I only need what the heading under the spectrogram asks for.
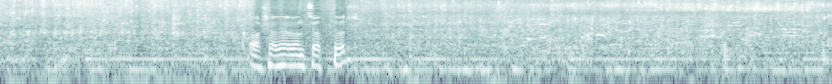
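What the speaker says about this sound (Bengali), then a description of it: "এখানেও একটা ঝর্ণা দেখতে পাচ্ছি" A park fountain splashes in a steady, full rush of falling water that holds throughout, with a person briefly speaking over it partway through.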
